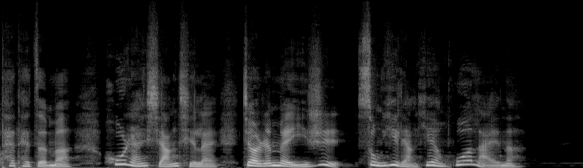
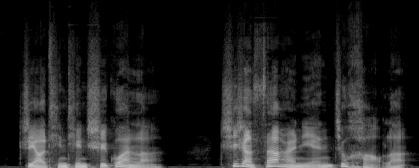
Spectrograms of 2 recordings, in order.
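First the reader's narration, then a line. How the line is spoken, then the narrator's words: Smiling. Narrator (Chinese): 宝玉笑道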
